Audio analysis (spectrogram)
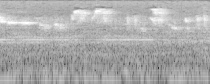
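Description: Small birds chirp outside on a balcony, faint scattered high tweets over soft background noise, with no one speaking.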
